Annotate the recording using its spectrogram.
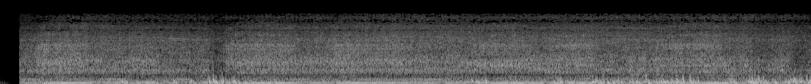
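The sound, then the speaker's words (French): A heavy goods truck engine, driven by Massata Cissé (known as Mama Africa), a woman trucker in Burkina Faso, rumbles steadily: a deep low idle purr with a throbbing pulse, holding loud and constant for several seconds with no voices. “Massata Cissé, dite Mama Africa, est à l'origine de ces ronronnements de ce véhicule poids lourd.”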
